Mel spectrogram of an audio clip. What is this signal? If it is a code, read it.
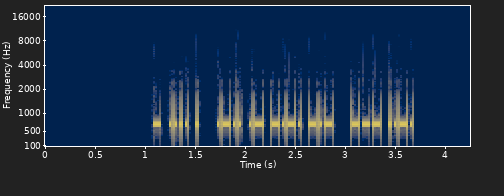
Morse code, heard as a keyed tone, about 44 wpm, 700 Hz. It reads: THE LACK OF
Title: Sets of 3 Words 45wpm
